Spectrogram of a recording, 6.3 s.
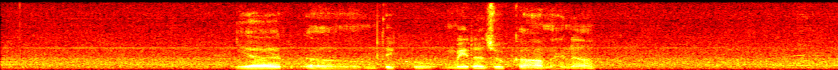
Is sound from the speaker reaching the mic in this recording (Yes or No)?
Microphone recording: No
